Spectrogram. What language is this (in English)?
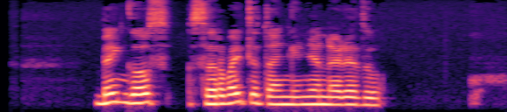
Basque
